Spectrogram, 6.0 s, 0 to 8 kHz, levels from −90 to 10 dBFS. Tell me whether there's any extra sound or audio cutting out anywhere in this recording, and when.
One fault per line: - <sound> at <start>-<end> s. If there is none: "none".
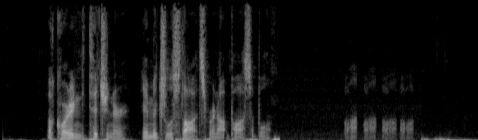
- laugh at 4.3-5.2 s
